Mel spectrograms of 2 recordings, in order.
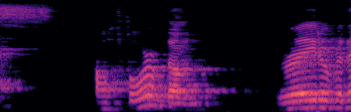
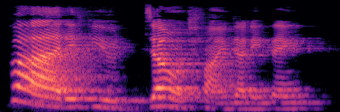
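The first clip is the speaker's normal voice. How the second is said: emphatic; 11 dB louder than usual. Acted. Agent telling the host her hope, loud and emphatic. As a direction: push the point loudly.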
